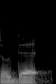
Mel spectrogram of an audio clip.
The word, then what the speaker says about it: Odette: also already had um i'm going to say it wrong odette i think it was pronounced odette anyway we skipped the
